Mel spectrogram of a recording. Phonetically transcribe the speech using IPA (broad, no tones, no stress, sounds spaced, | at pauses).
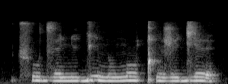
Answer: ʈ͡ʂʰ u d͡z e ɲ i ɡ i n u ŋ o ǃʰ i ʐ i d͡ʑ e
